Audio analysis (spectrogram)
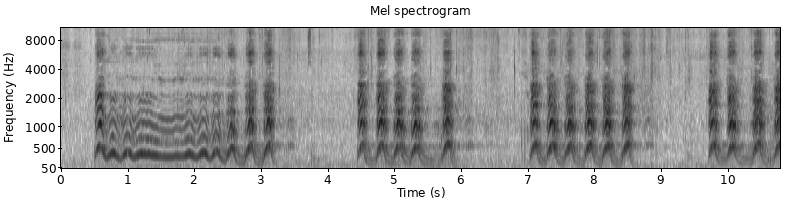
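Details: Puppies playing at a building site: a long wavering whine, then bursts of rapid high yelps in quick trains of five to seven, with short quiet gaps between bursts.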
